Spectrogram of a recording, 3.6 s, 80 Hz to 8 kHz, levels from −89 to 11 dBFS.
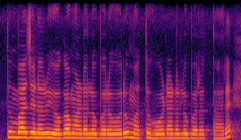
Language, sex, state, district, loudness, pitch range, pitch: Kannada, female, Karnataka, Bangalore, -14 LUFS, 225-255 Hz, 230 Hz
